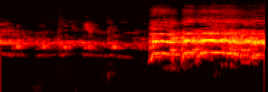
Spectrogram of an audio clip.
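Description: A rooster crows nearby, a short clucking lead-in rising into a loud, strained crow that cuts off abruptly.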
